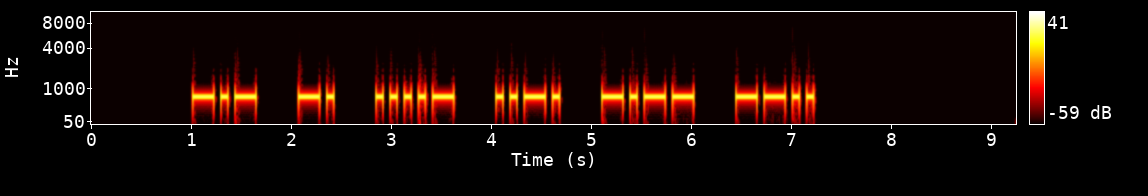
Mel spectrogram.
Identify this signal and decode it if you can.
Morse code, heard as a keyed tone, about 17 wpm, spaced as for 12 wpm, 700 Hz. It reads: KN4FYZ
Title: USA Call Signs - 2x Character Spacing - 17wpm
